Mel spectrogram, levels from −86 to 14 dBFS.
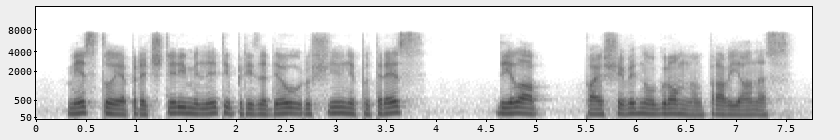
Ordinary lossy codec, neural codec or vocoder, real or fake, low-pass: none; codec, 16 kHz, 1.1 kbps, Voila-Tokenizer; fake; 7.2 kHz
